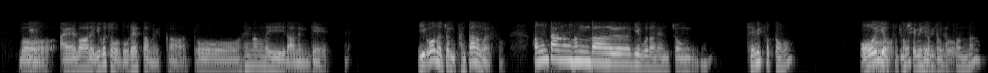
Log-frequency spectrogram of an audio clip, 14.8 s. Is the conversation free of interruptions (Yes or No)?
No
